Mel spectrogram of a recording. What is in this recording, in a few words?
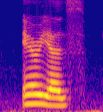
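"areas", US English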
